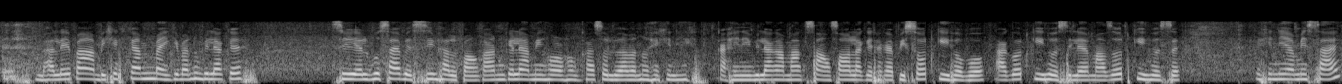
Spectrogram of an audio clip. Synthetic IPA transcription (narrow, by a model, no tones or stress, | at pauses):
bʱalɛpãbixexkɛamimãkimanubilakɛ | siɹiɛlbʊsajbesibʱalpaʊ̃kaɹɔnkelɛamiɡʱɔɹxɔŋkʰasolʊwamanuxekʰinikaɦinibilakamaksãʊ̃sãʊ̃laɡitʰakapisɔtkiɦobɔaɡɔtkiɦojsilɛmazɔtkiɦojsɛ | xekʰiniamisaj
